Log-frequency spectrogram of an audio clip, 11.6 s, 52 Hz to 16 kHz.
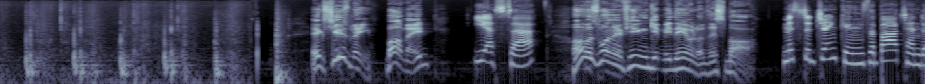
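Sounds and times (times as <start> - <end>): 
heavy footsteps on a hard floor walking into a bar: 0.0 - 3.8
faint room hum: 0.0 - 11.5
speech: 3.9 - 11.5.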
